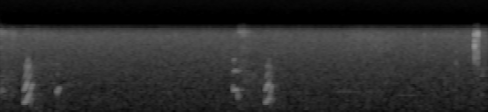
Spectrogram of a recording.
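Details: While dreaming, Jerry the dog makes brief muffled whimpers in his sleep, with a household companion dog nearby: a yelp-like squeak at the outset, a pair of soft whines midway, and faint ticks at the end.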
